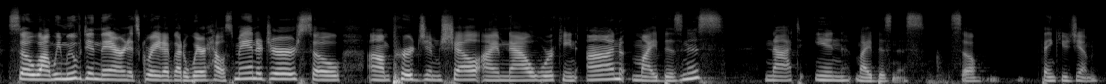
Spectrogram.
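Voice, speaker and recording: A woman's voice: mid-range voice, moderate pace, smooth. A woman company founder giving an informal update on stage, speaking in a frank, humorous, chatty way. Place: on stage at a live event.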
